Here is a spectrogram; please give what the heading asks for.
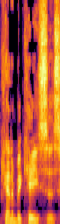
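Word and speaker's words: Kennebecasis: recogniz Melissa young our candidate in St John kenev cases for those of you who are from away that might seem an odd pronunciation but that is how we pronounce it kenabicis it's a great riding and I know Melissa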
